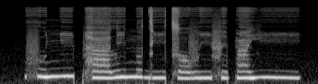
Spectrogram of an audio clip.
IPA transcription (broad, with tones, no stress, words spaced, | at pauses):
fu˨ ɲiː˦ pʰaː˨li˦nʊ˦ diː˨t͡sɔ˨ vi˨fɪ˨pã˦ jiː˦˨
